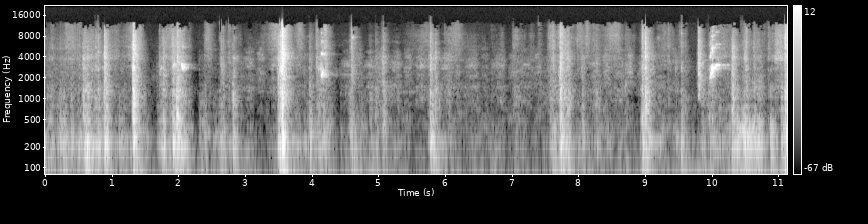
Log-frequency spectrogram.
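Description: Plastic light-fixture cover and trim being handled and twisted against the ceiling-mounted base: irregular sharp clicks and knocks, the loudest about three and a half seconds in.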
